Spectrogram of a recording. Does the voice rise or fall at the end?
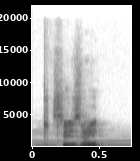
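rise. It is said as a rising question.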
